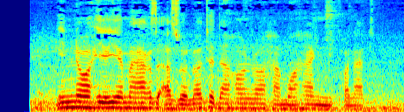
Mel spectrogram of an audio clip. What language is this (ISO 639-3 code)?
fas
